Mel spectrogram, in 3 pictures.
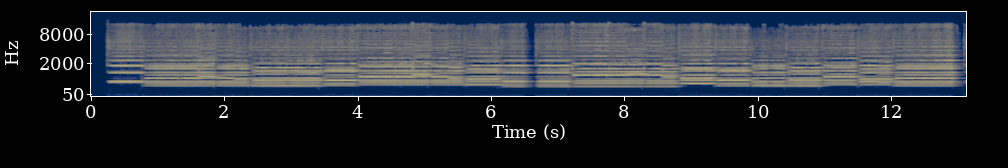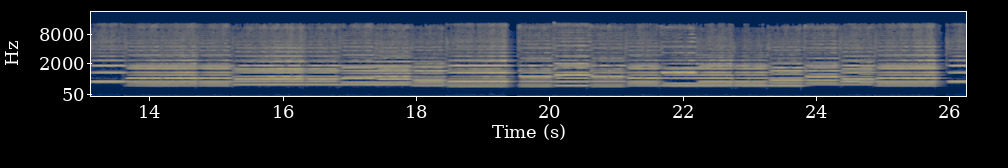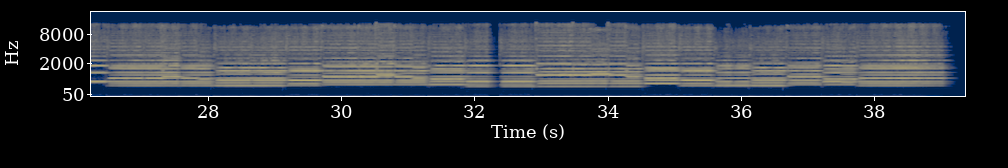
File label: Flute Quartet; christmas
